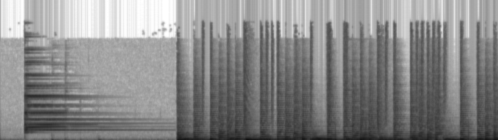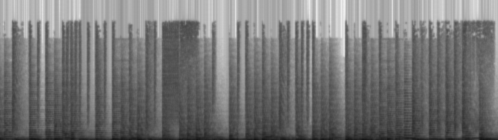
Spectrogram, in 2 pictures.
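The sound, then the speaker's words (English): A single gong is struck and rings out with a shimmering, slowly fading tone, then loud, dense rhythmic music bursts in and plays continuously to the end. “Pretty perfect as a mournful gong.”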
